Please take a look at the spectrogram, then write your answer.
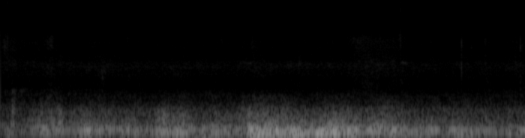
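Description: A thunderstorm with calm, steady rain, low rumbling thunder swelling in the middle and rolling on beneath the soft hiss of rainfall, moderately distant.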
